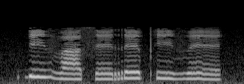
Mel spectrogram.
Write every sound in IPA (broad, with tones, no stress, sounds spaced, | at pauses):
ɗ e˦ v a˨ s ɛ˨ r ɛ˦ pʰ e˦˨ v ɛ˦˨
